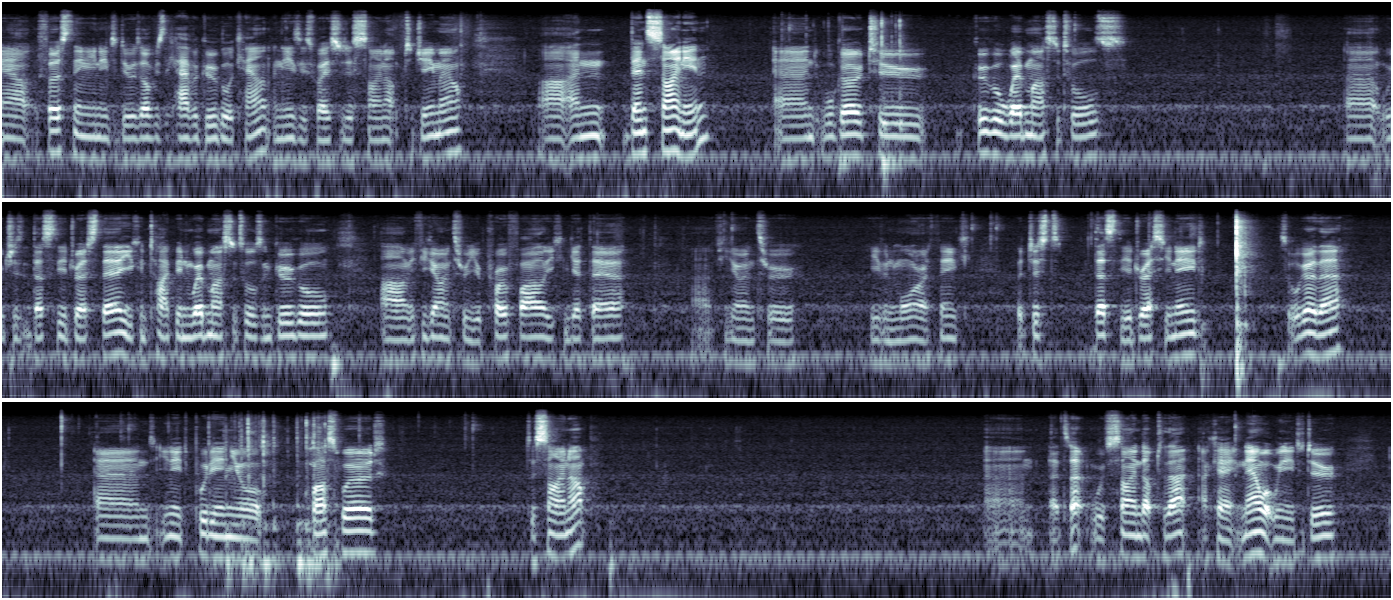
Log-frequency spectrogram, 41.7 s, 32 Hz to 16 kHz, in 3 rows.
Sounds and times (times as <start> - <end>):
Speech: 0.0 - 4.7, 5.4 - 11.3, 13.4 - 20.2, 20.8 - 21.9, 22.6 - 25.9, 26.7 - 27.4, 28.7 - 31.7, 33.0 - 33.8, 37.6 - 41.2.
